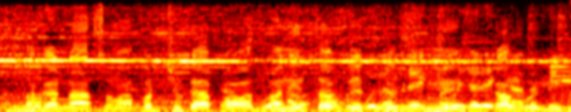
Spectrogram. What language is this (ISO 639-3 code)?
bho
